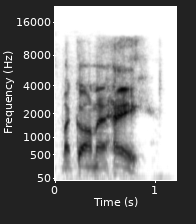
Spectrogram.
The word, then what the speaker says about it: McConaughey: McConaughey. Rhymes with, what would Madonna say?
